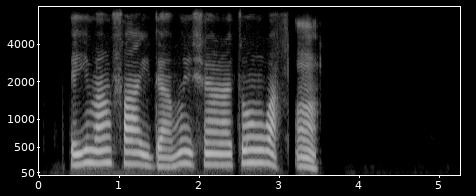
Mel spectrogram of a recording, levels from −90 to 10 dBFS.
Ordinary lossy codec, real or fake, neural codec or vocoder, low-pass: Opus, 32 kbps; real; none; 7.2 kHz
